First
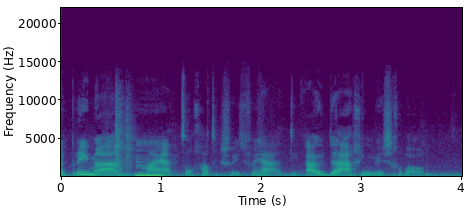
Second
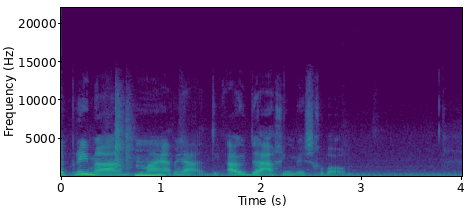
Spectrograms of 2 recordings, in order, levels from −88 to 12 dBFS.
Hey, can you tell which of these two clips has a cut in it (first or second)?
second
